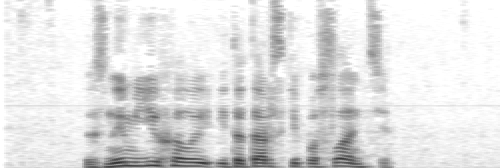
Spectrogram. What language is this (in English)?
Ukrainian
